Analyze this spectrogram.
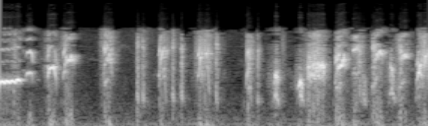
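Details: White-rumped shama from a bird-training master recording: one bright whistle opens, then a run of harsh, scratchy chattering notes delivered in quick irregular bursts.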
